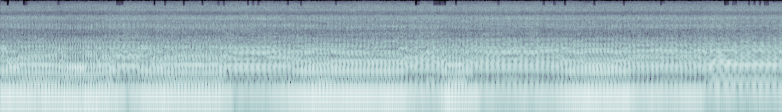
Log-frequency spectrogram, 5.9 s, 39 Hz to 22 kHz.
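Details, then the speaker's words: Almost 60-year-old McCulloch 510E electric-start 70cc two-stroke chainsaw after revival: strong steady howl that dips and recovers as the chain bites into wood; runs fine under cutting load, though it flooded out afterward. "it cuts the thing's almost 60 years old but it ran fine in there"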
